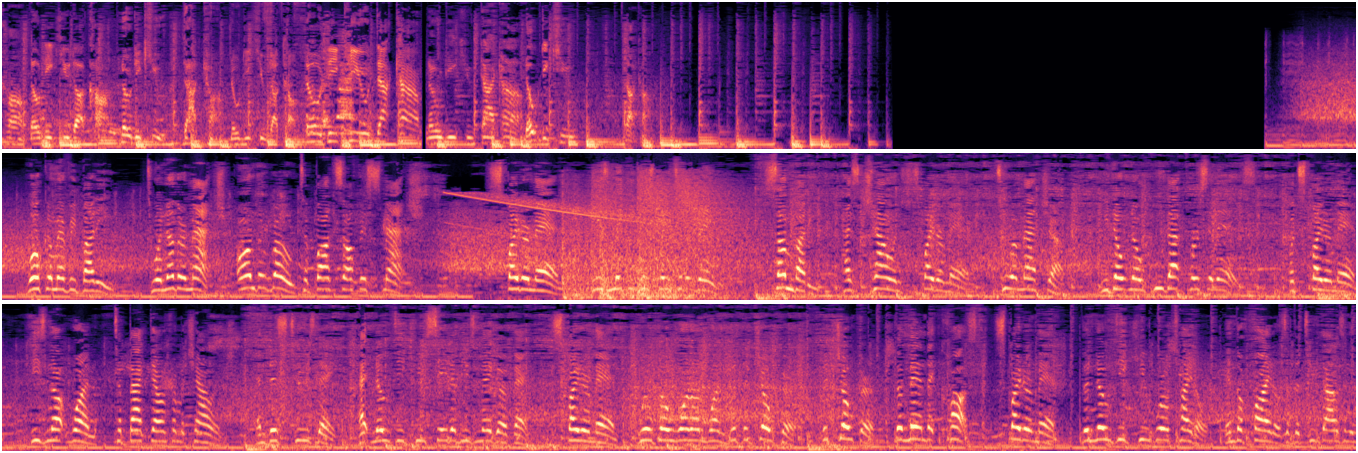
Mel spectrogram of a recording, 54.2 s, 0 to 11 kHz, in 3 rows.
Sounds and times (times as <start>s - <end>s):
Speech: 0.0s - 7.7s, 8.3s - 8.8s, 18.4s - 23.8s, 24.7s - 27.6s, 28.2s - 54.1s
Music: 0.0s - 11.9s, 16.8s - 54.1s.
